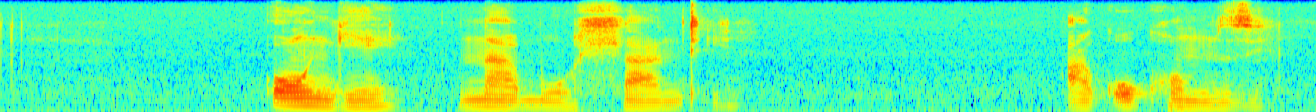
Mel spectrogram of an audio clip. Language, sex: Xhosa, male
